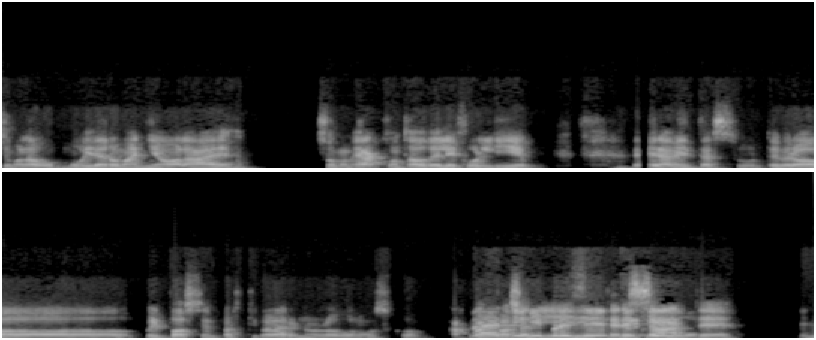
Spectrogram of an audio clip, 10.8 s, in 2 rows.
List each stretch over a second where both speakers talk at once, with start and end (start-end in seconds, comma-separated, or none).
8.5-10.3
